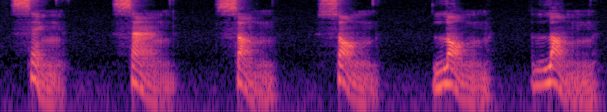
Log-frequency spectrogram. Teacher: What it takes from n is the nasality, so this is a nasal sound and you need to send vibration and air into your nose. So, while the back of your tongue hits the velum and comes back, you need to push the sound into the nose. In some videos, you will see teachers holding the tongue up, but I think it's actually better to bring it back down. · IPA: /ŋ/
